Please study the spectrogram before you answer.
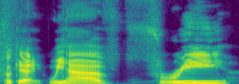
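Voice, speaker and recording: A man's voice: medium pitch, lively intonation, drawn-out words, pushed and bright, smooth, no echo, clean studio sound. A man co-hosting a podcast, bantering casually with sarcastic, mock-dramatic rants and plenty of swearing. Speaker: podcast co-host.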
